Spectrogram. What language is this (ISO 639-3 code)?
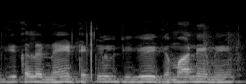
snd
